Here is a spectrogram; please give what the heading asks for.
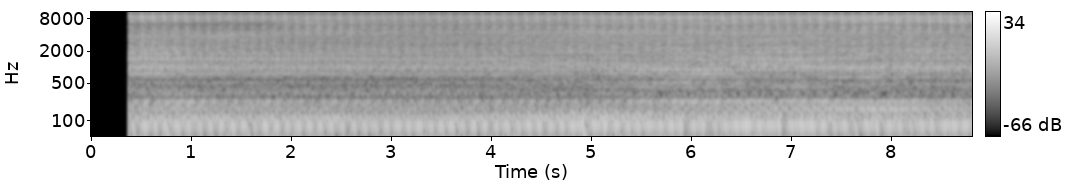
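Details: Triumph straight-six petrol engine idling with a steady hollow knock under the exhaust note, first thought tappet or rocker shaft but found to be piston slap; before rebuild with new pistons, balanced crankshaft, lightened flywheel, stock camshaft.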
